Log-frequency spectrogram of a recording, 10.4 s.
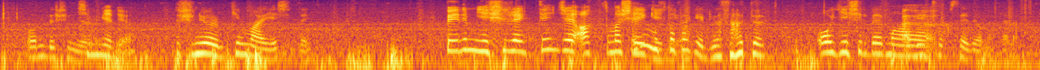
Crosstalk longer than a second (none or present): none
